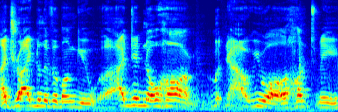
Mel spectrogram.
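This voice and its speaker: A man's croaky, high put-on character voice at a fairly slow pace, with faint music in the background. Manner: pleading, hunted.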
